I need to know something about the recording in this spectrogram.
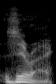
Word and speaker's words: Xero: But pronounced zero.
